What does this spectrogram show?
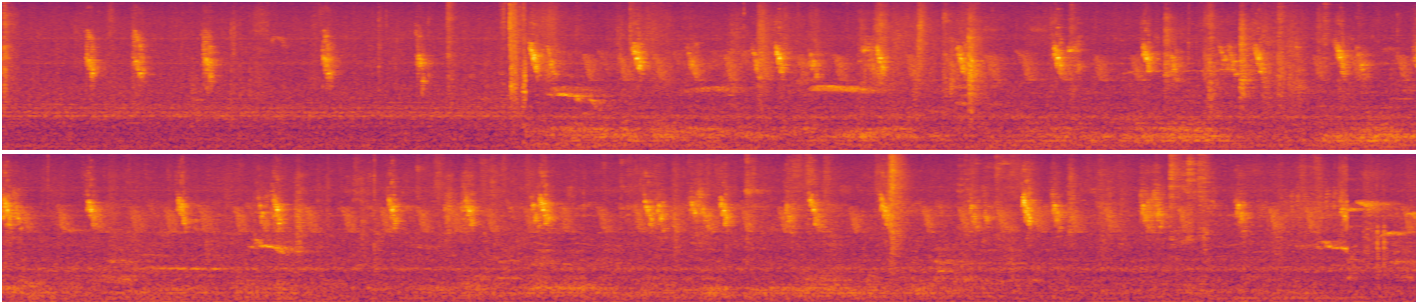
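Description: Small birds chirping in quick, short, high notes repeated throughout. From about five seconds in, a lower, patchy sound recurs beneath them every second or two.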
